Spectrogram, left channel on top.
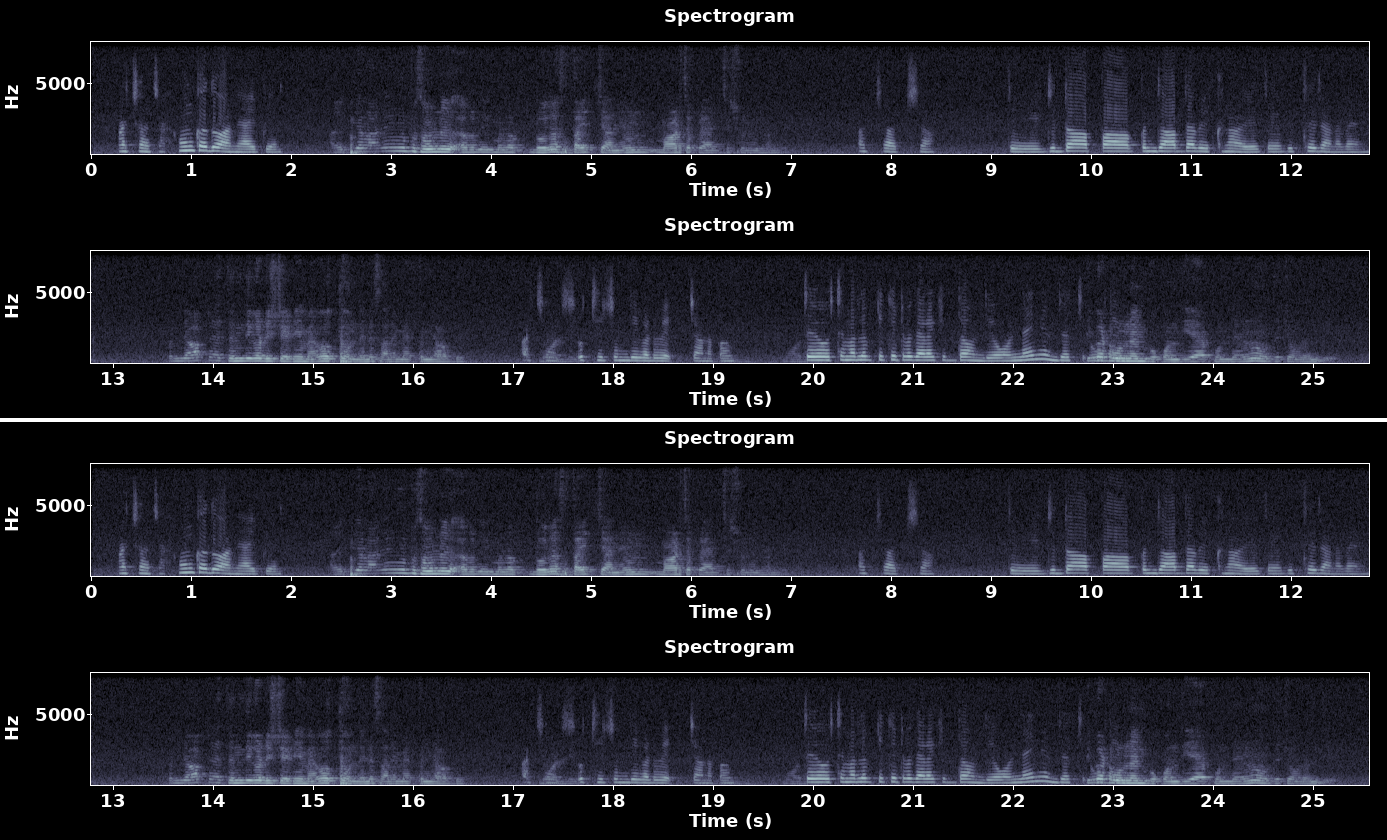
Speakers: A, on the left; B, in the centre.
A: ਅੱਛਾ-ਅੱਛਾ, ਹੁਣ ਕਦੋਂ ਆਣਾ I P L?
B: I P L ਆ ਜਾਏਗੇ ਬਸ ਹੁਣੇ, ਅਗਲੀ ਮਲਬ ਦੋ ਹਜ਼ਾਰ ਸਤਾਈ ਚ ਆਣੇ ਹੁਣ ਮਾਰਚ-ਅਪ੍ਰੈਲ ਸ਼ੁਰੂ ਹੋ ਜਾਣਗੇ।
A: ਅੱਛਾ-ਅੱਛਾ। ਤੇ ਜਿੱਦਾਂ ਆਪਾਂ ਪੰਜਾਬ ਦਾ ਵੇਖਣਾ ਹੋਏ ਤੇ ਕਿੱਥੇ ਜਾਣਾ ਪੈ
B: ਪੰਜਾਬ ਚ ਐ ਚੰਡੀਗੜ੍ਹ ਸਟੇਡੀਅਮ ਐ ਓਥੇ ਹੁੰਦੇ ਨੇ ਸਾਰੇ ਮੈਚ ਪੰਜਾਬ ਦੇ।
A: ਅੱਛਾ
B: ਮੋਹਾਲੀ
A: ਓਥੇ ਚੰਡੀਗੜ੍ਹ ਵੇ ਜਾਣਾ
B: ਹੂੰ ਹੂੰ
A: ਪ‌ਓ
B: ਮੋਹਾਲੀ
A: ਤੇ ਓਥੇ ਮਤਲ ਟਿਕਟ ਵਗੈਰਾ ਕਿੱਦਾਂ ਹੁੰਦੀ ਐ ਔਨਲਾਈਨ ‌ਈ ਹੁੰਦੀ?
B: ਟਿਕਟ
A: ਉਹਦੇ
B: ਔਨਲਾਈਨ
A: ਵੀ
B: ਬੁੱਕ ਹੁੰਦੀ ਐ ਐਪ ਹੁੰਦੇ ਨੇ ਨਾ ਓਦੇ ਚ ਹੋ ਜਾਂਦੀ ਐ।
